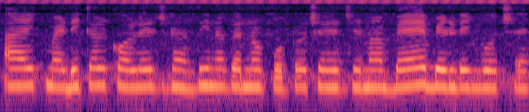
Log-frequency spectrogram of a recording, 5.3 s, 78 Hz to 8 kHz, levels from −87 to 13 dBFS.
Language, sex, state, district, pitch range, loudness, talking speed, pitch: Gujarati, female, Gujarat, Gandhinagar, 220-230 Hz, -15 LUFS, 125 wpm, 225 Hz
